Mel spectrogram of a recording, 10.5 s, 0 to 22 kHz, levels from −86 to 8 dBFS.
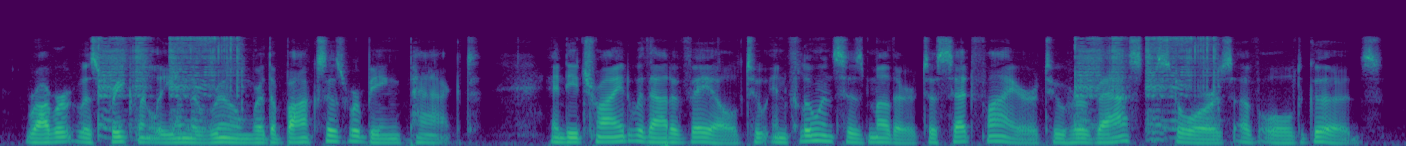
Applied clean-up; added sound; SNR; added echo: none; Fart; 11 dB; none.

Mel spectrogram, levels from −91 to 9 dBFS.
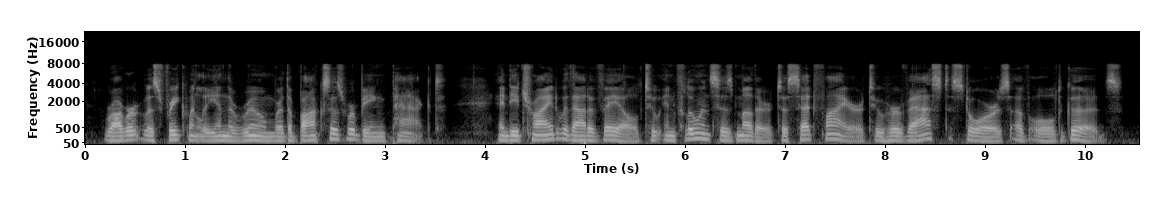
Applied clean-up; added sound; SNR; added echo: none; none; none; none.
